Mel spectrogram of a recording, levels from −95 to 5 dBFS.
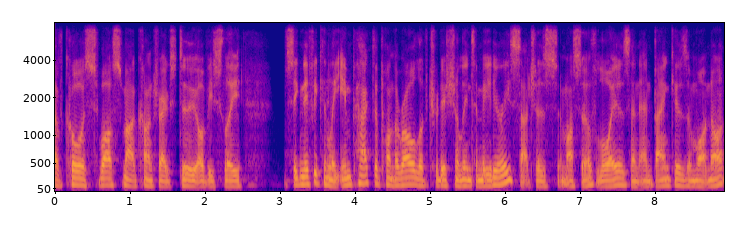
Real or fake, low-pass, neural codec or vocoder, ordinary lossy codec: fake; 7.2 kHz; codec, 16 kHz, 8 kbps, FreqCodec, larger model; Opus, 32 kbps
